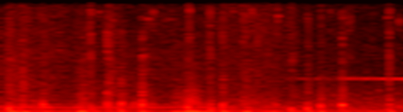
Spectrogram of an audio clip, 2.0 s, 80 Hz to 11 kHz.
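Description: A horse gallops in The Witcher 3, its steady rapid hoofbeats clattering continuously and fairly quietly, with no talking over them.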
